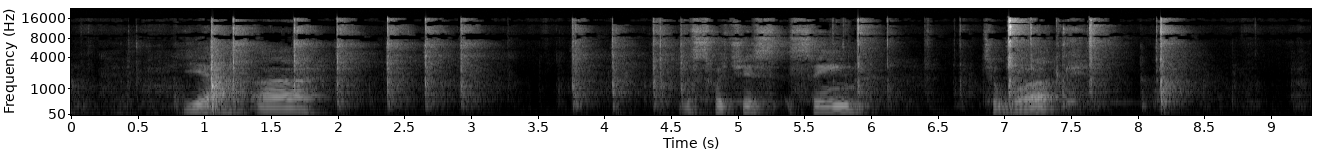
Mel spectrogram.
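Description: Buttons on a portable cassette player click and clack as they are pressed.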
